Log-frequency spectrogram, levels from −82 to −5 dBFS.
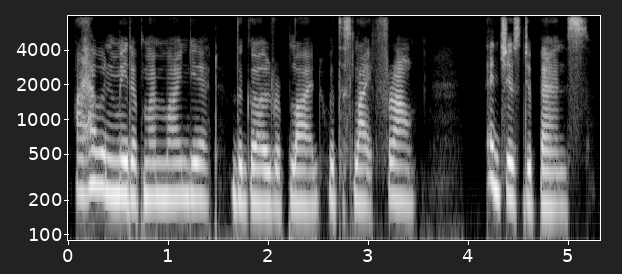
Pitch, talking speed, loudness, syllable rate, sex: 200 Hz, 190 wpm, -17 LUFS, 4.8 syllables/s, female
